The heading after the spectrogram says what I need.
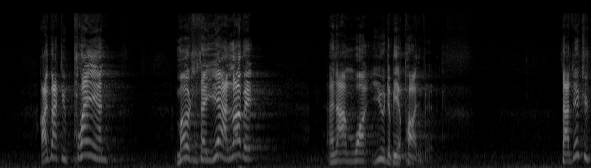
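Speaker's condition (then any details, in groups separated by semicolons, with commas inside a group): Deafness, congenital, 80% hearing loss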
